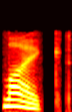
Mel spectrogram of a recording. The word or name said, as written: liked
